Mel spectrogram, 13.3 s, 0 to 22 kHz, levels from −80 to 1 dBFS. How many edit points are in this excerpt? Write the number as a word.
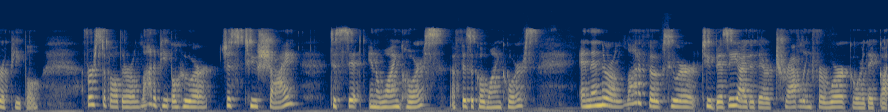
one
